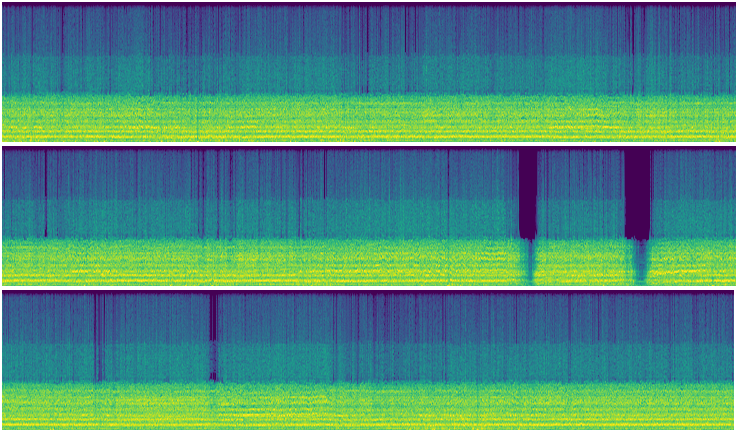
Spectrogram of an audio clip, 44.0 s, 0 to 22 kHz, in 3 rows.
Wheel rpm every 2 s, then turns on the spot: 240, 210, 220, 230, 230, 220, 220, 220, 220, 220, 220, 210, 160, 130, 210, 230, 220, 210, 220, 230, 230, 240.
none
